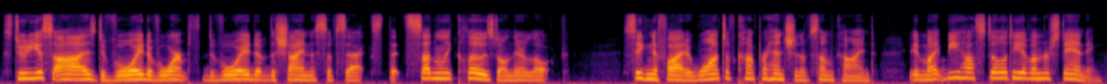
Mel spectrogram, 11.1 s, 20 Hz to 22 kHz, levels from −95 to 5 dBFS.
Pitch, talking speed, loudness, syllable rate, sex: 190 Hz, 170 wpm, -19 LUFS, 4.9 syllables/s, female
